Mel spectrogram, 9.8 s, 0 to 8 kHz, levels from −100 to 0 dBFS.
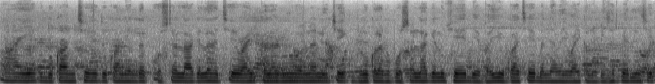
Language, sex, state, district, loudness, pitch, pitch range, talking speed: Gujarati, male, Gujarat, Gandhinagar, -15 LUFS, 125 Hz, 120-130 Hz, 200 wpm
